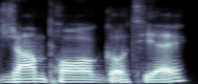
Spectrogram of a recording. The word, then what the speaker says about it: Jean Paul Gaultier: And I, you know, like again, shout out to uh and Robbie, please correct me if I'm saying this wrong, but Jean Paul Gaultier.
